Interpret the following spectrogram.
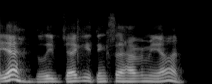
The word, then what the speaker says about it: Dalip Jaggi: And so let me introduce Dalip Jaggi. And I did say that right? You said it right. Yeah. Dalip Jaggi.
